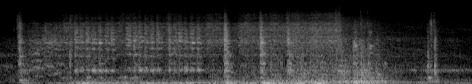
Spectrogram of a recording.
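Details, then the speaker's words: 1975 Chevrolet C20 squarebody with a new, undialed aftermarket Quadrajet carburetor: cranks, catches, then runs ragged with uneven surges, stumbling and bogging instead of settling to a clean idle. Owner suspects the air cleaner or timing. "just had to brag about that carburetor didn't I maybe the Amazon bog doesn't like the air cleaner"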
